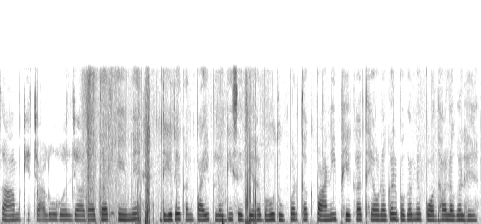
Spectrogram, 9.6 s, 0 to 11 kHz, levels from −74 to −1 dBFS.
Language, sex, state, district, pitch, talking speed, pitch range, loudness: Hindi, female, Chhattisgarh, Sarguja, 250 Hz, 170 wpm, 240-255 Hz, -24 LUFS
